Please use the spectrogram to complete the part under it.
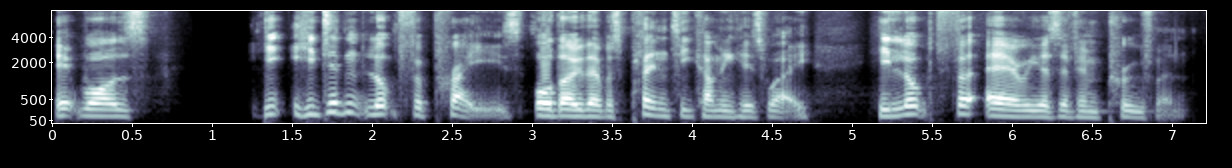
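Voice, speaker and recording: A man, a former aide, telling animated stories from his work in a podcast conversation, with frequent restarts. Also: mid-range voice, normal speed, vocal fry, no room sound, studio quality. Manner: animated anecdotes with many restarts.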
